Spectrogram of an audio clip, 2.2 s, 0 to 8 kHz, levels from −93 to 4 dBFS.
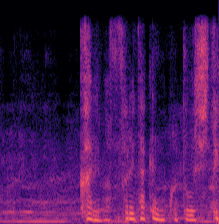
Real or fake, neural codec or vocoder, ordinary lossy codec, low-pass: fake; codec, 24 kHz, 3 kbps, HILCodec; none; 7.2 kHz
